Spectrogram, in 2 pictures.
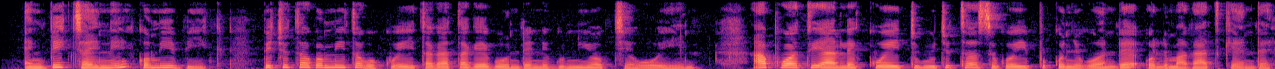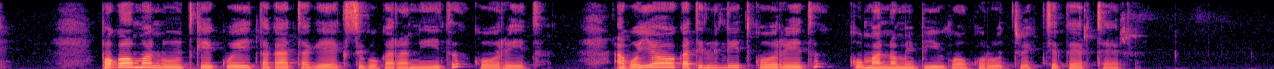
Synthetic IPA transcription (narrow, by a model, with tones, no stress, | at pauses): e˨ŋbi˦k̚t͡ʃa˨jni˦ko˦mi˦bik | pi˦t͡ʃu˦ta˦ko˦mi˦tɔ˦ko˨kwe˦jtaka˦takɛ˨kondɛni˨ɡuni˦o˦k̚t͡ʃe˨wo˦e˨na̰˦pwɔ˦tɪ˦a˨le˦kwe˦jtu˦ku˦t͡ʃu˦ta˦su˦ko˦i˦pu˦kːo˨ɲu˨kɔ˨ndɛʔo˨li˦maka˦tkɛndɛ | pɔ˦kɔ˦ma˦nu˦tkekwe˦jtakatakɛksi˦ko˨kaɾanitkʰo˨ɾet | a̰˨ko˦jɔ˦kati˦li˦li˦tko˦ɾet | ko˦ma˦nɔmi˦bi˦ɣɔ˨ko˨ɾo˦twek̚t͡ʃɛ˦tɛrtʰɛr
